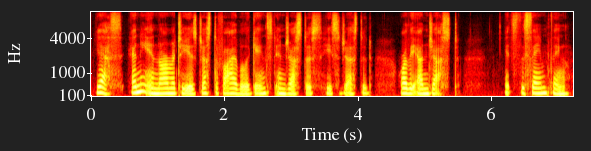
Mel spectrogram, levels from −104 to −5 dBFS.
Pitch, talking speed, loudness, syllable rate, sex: 200 Hz, 135 wpm, -19 LUFS, 5.1 syllables/s, female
